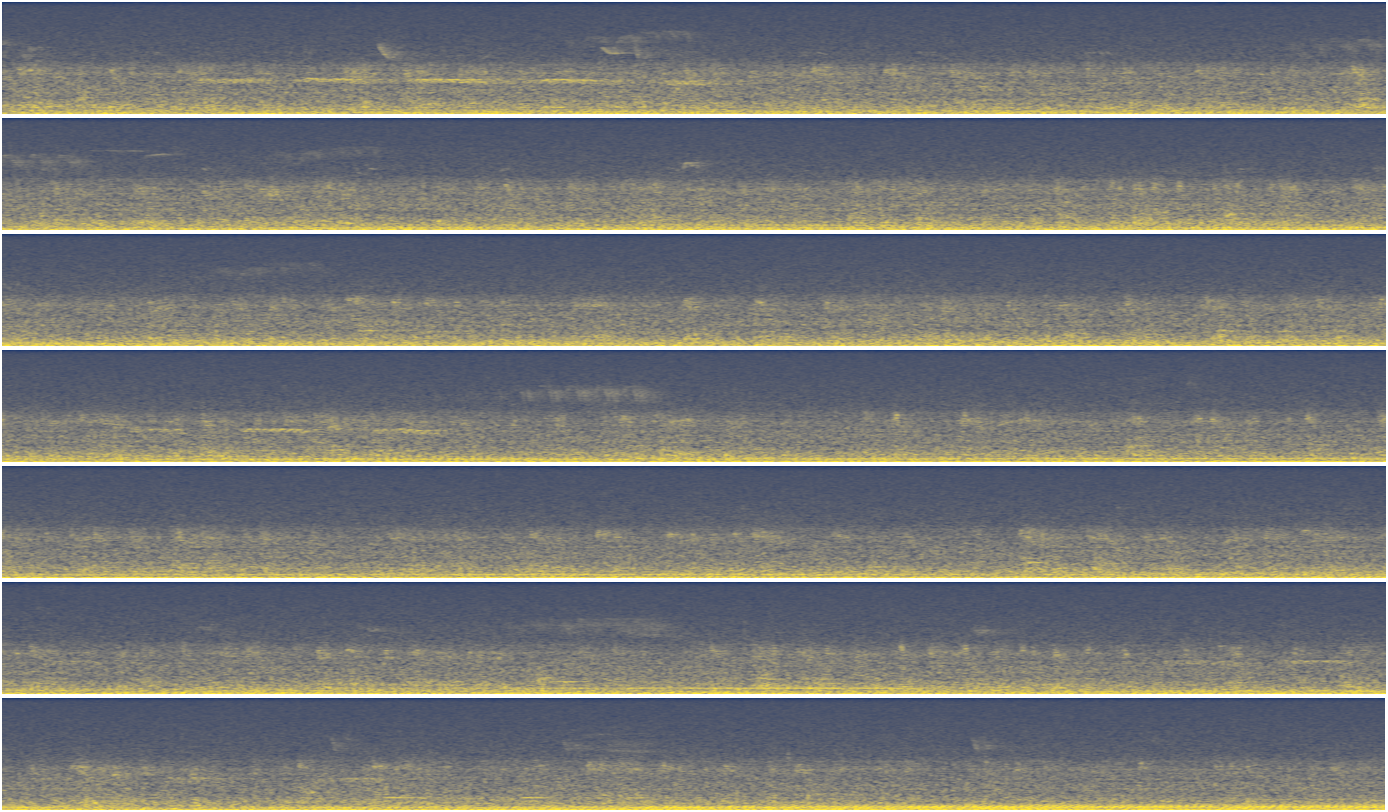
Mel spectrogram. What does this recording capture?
Blue-headed Vireo, Common Loon, Northern Parula, Ovenbird, Black-throated Green Warbler, Mourning Dove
